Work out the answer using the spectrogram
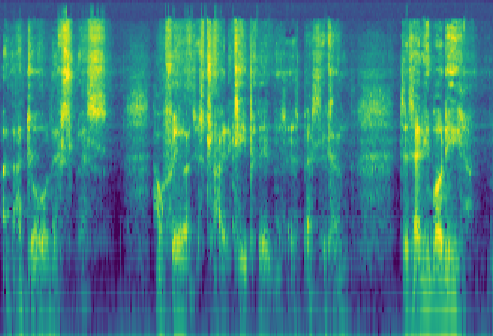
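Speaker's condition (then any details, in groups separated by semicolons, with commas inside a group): Myasthenia gravis; affects eyes, mouth, arms and legs; about three years since onset, sudden onset, arm shakes, breathing affected; voice a bit strange, right mouth drops, swallowing and chewing affected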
